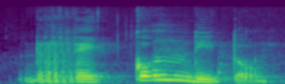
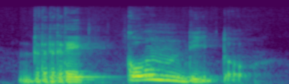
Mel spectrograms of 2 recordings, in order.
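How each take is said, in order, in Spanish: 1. La sílaba 'con' es tónica. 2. La sílaba 'con' es tónica.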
